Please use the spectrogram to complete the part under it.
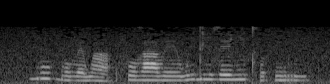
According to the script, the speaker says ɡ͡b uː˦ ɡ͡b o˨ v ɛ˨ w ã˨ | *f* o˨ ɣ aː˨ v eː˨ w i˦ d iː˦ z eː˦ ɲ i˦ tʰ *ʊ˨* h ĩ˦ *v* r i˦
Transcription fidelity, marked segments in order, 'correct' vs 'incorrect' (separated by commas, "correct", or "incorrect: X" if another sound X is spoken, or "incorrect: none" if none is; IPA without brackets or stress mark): correct, correct, incorrect: none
